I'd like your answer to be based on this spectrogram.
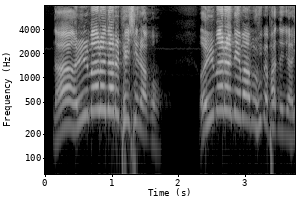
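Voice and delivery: loud, high outcry of betrayal; wounded reproach. Acted. God to those who betrayed him, anguished shouted reproach. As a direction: cry out as a deeply hurt, angry God. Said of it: "이렇게 드려야 되거든요".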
